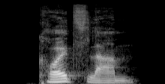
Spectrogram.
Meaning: exhausted and aching
- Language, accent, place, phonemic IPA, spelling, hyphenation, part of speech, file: German, Germany, Berlin, /ˈkʁɔʏ̯t͡sˌlaːm/, kreuzlahm, kreuz‧lahm, adjective, De-kreuzlahm.ogg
